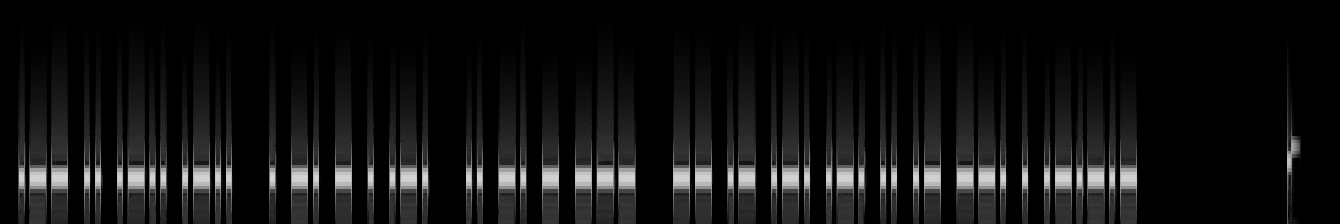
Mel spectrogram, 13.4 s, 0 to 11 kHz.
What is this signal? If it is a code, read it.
Morse code, heard as a keyed tone, about 22 wpm, 700 Hz. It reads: WILL ENTER INTO MARRIAGE.
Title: Sentences from Top 1000 Words - Review Part 6 - 22wpm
